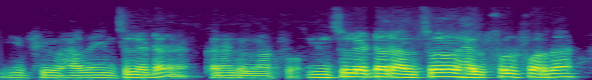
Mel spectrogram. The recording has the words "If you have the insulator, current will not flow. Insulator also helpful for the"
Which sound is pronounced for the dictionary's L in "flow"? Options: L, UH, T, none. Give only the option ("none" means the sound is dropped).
none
